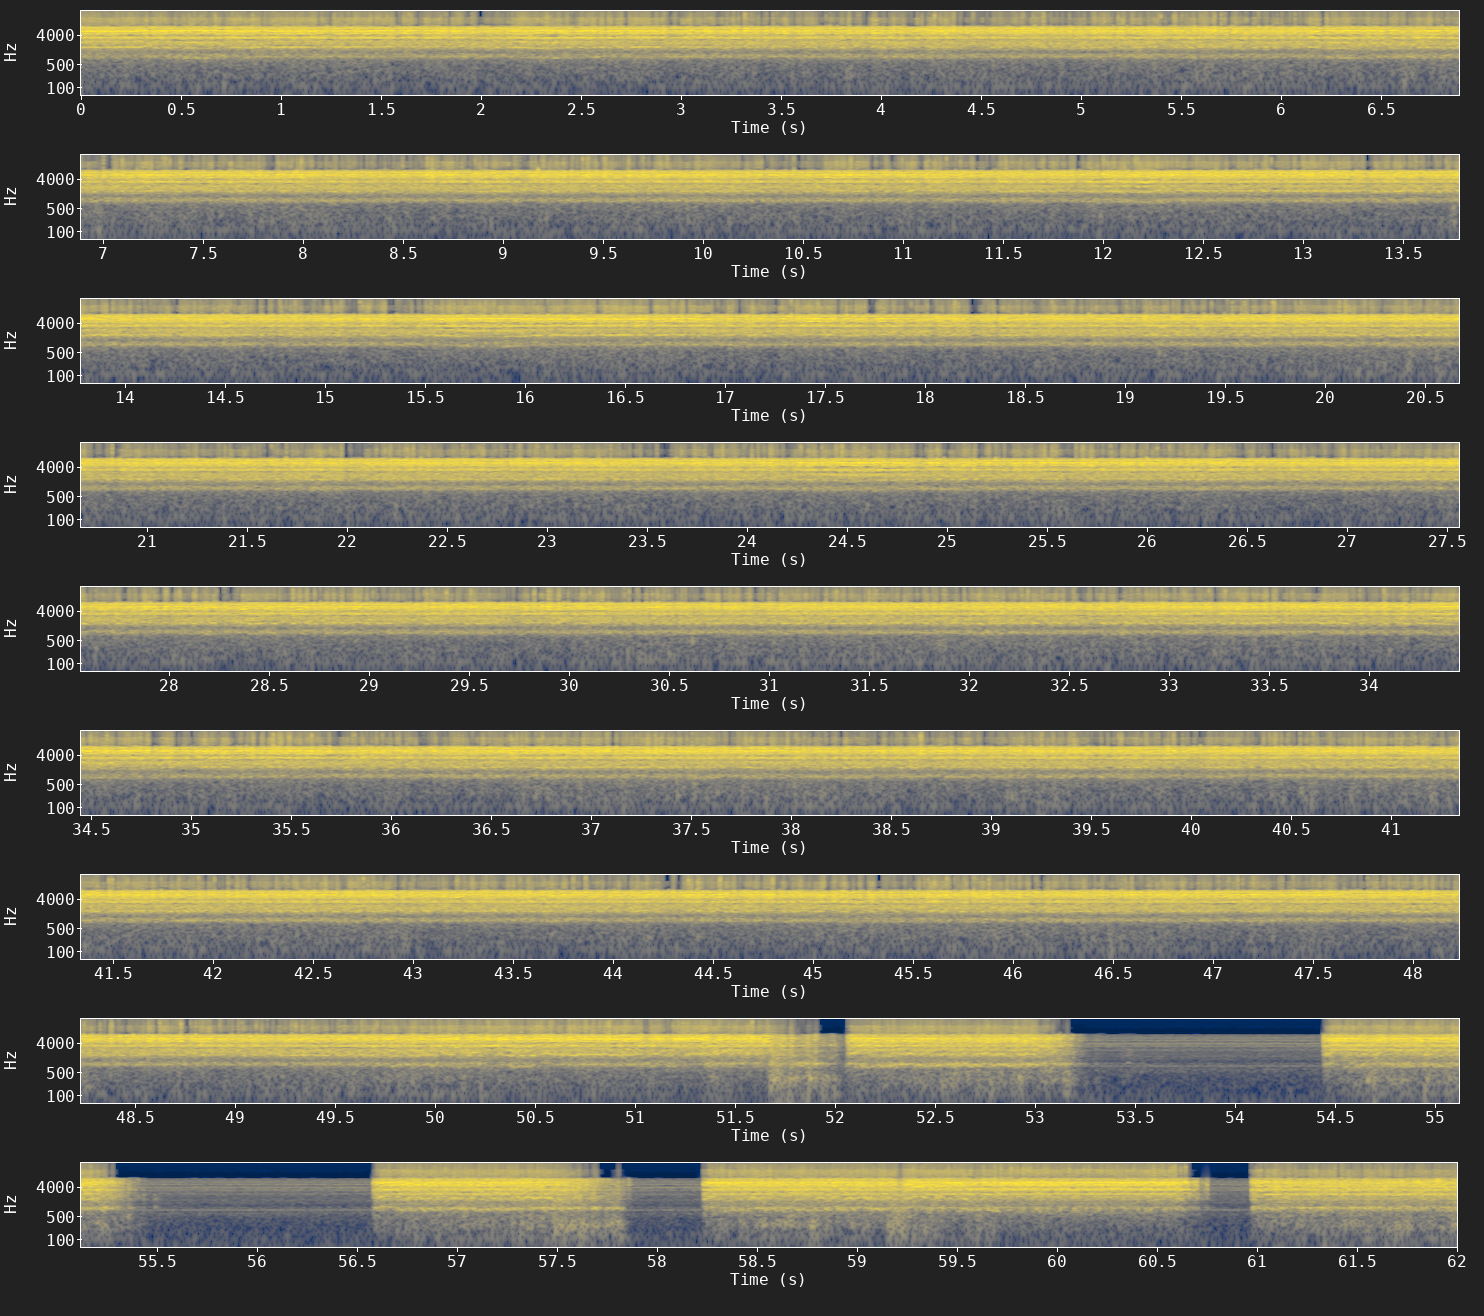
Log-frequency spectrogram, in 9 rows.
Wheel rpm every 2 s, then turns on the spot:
230, 230, 230, 230, 230, 230, 230, 230, 230, 230, 230, 230, 230, 230, 240, 230, 230, 230, 230, 230, 230, 230, 230, 230, 240, 210, 130, 90, 120, 230, 210.
none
